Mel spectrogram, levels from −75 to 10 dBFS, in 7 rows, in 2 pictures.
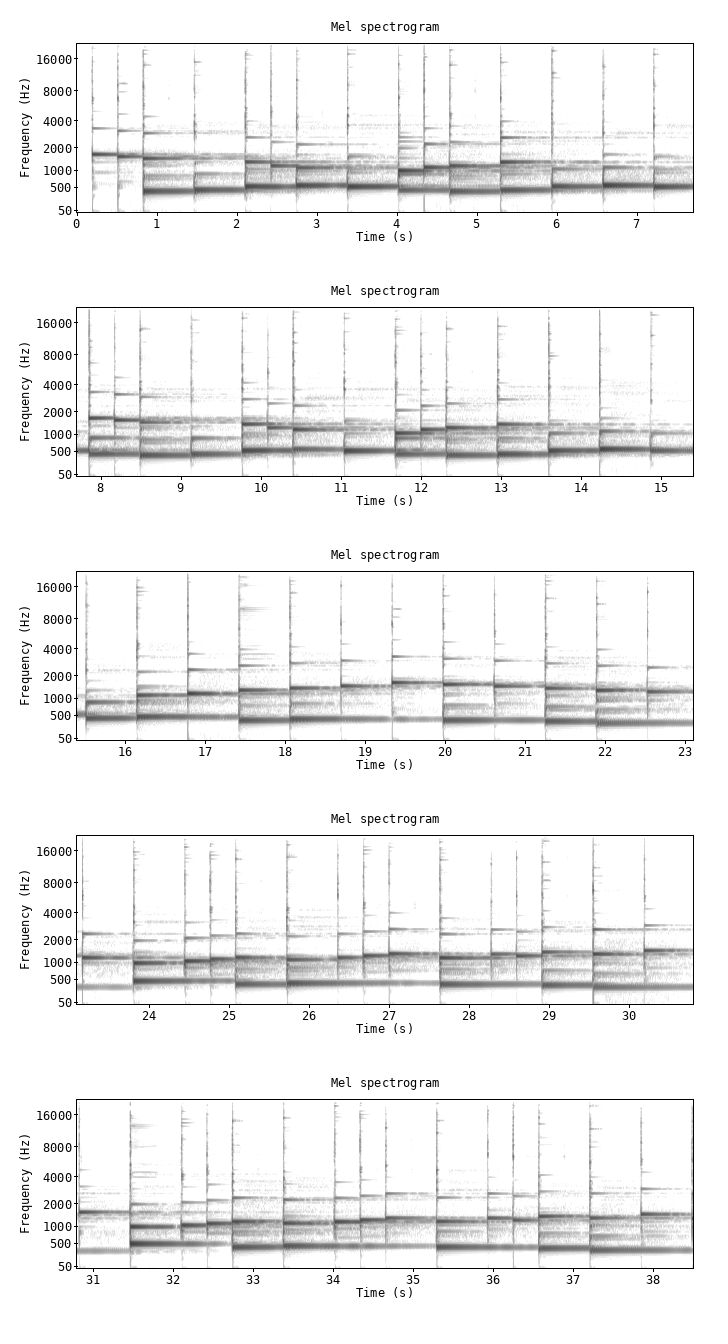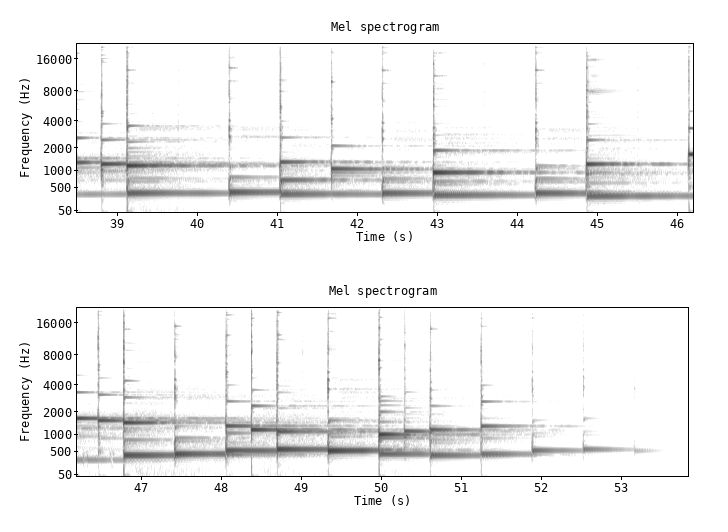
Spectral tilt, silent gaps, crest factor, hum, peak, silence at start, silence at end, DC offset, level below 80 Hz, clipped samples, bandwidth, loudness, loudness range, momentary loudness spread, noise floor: -0.5 dB/octave; none; 22 dB; none; -2 dBFS; 0.2 s; 1 s; under 0.1%; -72 dBFS; under 0.1%; over 20 kHz; -23 LUFS; 4 LU; 11 LU; -64 dBFS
